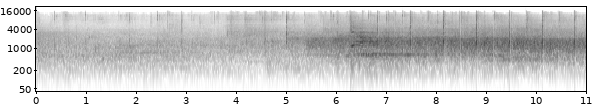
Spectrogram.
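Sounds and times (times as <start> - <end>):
hall hubbub: 0.0 - 11.0
table tennis balls clicking: 0.2 - 5.3.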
